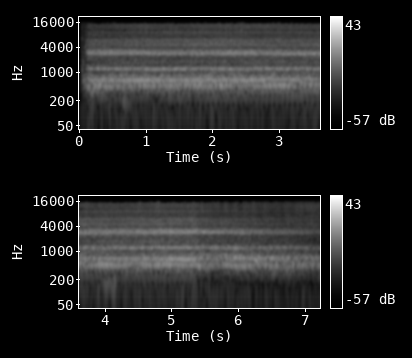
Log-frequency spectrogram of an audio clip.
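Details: Repaired kite-line winding machine driven by a washing-machine motor, dusty reel loaded, winding test: steady electric hum with smooth even whir, no knocking or scraping; normal running.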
